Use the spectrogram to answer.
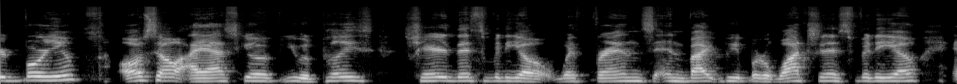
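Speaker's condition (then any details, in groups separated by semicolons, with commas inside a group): Traumatic brain injury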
